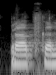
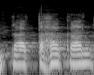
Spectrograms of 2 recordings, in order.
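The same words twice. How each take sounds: First: प्रातःकाल said as "praat-kaal", no middle "ha"; visarg dropped. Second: प्रातः काल with a clear "praa-tah" before "kaal"; visarg sounded. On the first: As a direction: run प्रातःकाल together without the visarg. (प्रातःकाल बिना विसर्ग के, "प्रातकाल") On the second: (प्रातः काल में विसर्ग का "ह" साफ़ बोलें) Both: Shown as a demonstration. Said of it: "प्रातःकाल नहीं".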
